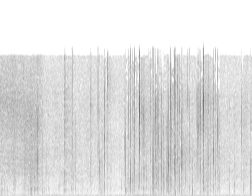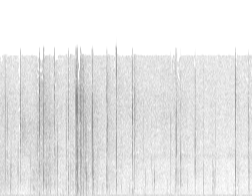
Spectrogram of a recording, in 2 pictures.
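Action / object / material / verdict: scrape / cotton wool roll in thin plastic wrap / plastic film / none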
